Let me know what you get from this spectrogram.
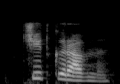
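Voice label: "читкыравны", Komi, female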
